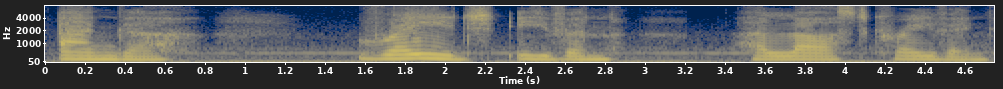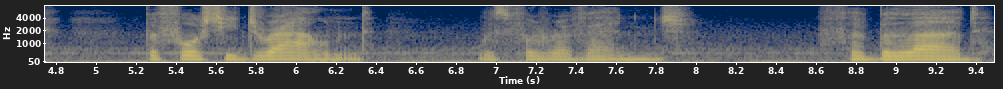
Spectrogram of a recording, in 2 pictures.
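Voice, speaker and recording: Actress as a gravelly, deliberate female teller of dark legends. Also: on the low side, little pitch movement, slight background noise. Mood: menacing. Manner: slow, deliberate, often dropping to a whisper. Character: sardonic, eerie woman telling a dark cat legend. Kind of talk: dramatic horror storytelling.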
